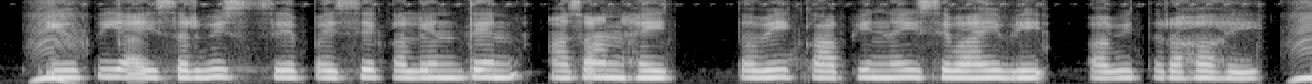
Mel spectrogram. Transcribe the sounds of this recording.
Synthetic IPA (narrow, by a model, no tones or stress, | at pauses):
jupiaisəɾbisːepəɪsekalent̪enasanɦəj | t̪əbʱikapʰinəisiʋaibʱi | əbit̪ɾəɦəɦəj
